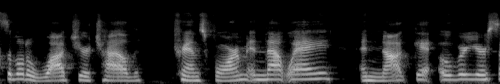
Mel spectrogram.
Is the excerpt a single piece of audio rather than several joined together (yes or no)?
yes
